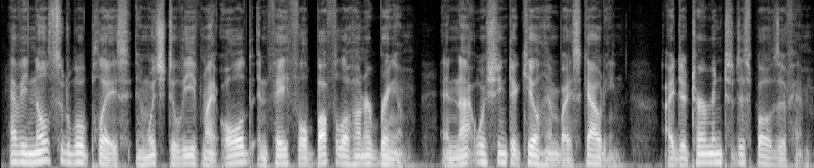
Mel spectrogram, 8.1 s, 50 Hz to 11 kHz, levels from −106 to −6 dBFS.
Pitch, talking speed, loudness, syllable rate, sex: 95 Hz, 215 wpm, -19 LUFS, 6.4 syllables/s, male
